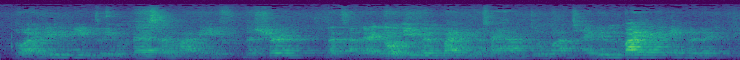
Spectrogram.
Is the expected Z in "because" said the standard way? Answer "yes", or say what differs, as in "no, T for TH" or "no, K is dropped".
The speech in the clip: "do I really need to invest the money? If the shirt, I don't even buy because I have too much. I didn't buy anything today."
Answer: no, S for Z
